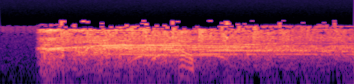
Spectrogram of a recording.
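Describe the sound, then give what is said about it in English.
Audience applause welcoming a speaker from the Consumer Federation of America, bursting in suddenly and then holding as a loud, even clatter with voices mixed in. “Please give a warm welcome to the Consumer Federation of America's representative, Mr. Michael DeLong.”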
